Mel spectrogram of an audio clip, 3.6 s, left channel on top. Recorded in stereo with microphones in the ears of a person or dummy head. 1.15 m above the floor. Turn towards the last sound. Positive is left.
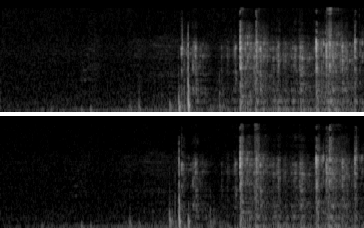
turn(degrees=10)  # may be behind; listen again after turning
